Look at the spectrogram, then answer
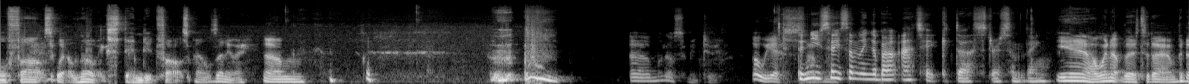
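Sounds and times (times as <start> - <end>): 
speech: 0.0 - 4.0, 4.9 - 5.7, 6.3 - 11.8
person coughing: 4.9 - 5.8.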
